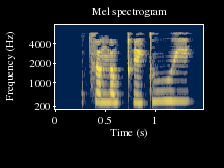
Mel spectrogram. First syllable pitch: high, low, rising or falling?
high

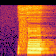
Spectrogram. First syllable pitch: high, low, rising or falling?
high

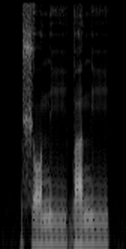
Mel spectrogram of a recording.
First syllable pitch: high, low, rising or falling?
low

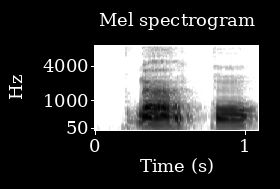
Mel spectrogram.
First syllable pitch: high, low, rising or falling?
falling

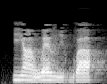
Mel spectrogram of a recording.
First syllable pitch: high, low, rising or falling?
falling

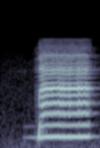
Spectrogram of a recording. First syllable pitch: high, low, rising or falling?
high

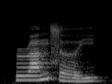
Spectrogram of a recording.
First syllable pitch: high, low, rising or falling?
rising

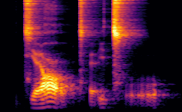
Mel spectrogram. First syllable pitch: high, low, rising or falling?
rising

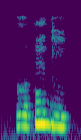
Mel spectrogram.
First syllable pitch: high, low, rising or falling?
low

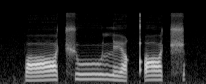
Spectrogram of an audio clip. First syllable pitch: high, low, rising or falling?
rising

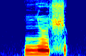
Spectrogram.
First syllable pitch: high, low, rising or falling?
high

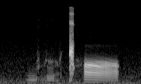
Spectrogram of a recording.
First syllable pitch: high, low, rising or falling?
low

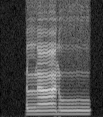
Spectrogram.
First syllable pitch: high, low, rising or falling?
high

